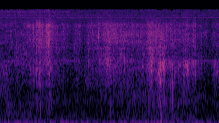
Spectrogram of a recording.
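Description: Faint rustling of rubber-gloved hands handling a pad of wet, rusted steel wire wool on paper towel, with a few soft clicks over a low steady hum.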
